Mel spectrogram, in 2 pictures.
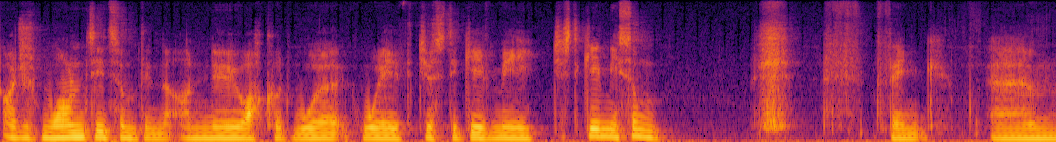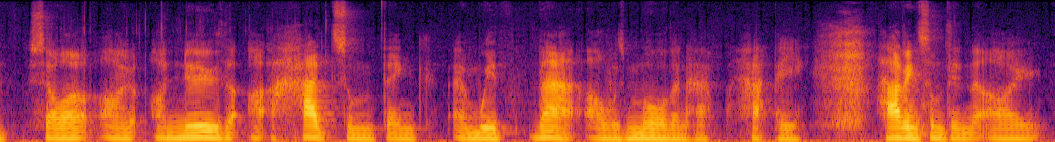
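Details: Adult recovering stammerer, stammering since childhood, who attended the Starfish course; word repetitions audible; stuttering.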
